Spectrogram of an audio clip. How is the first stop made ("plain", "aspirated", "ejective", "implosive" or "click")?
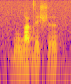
implosive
